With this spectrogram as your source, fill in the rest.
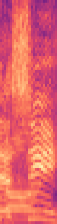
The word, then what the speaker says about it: Astarion: Name wrong. It's Astarion? Astarion. Astarion. Oh, It's not pardon Astarion.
